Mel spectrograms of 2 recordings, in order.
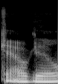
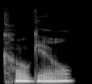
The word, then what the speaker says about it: Cogill: Our guest today is John Cogill, not Cowgill, although I do make a joke coming up in the episode about fish and cow emoji. That's not how it's pronounced. It's pronounced Cogill.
